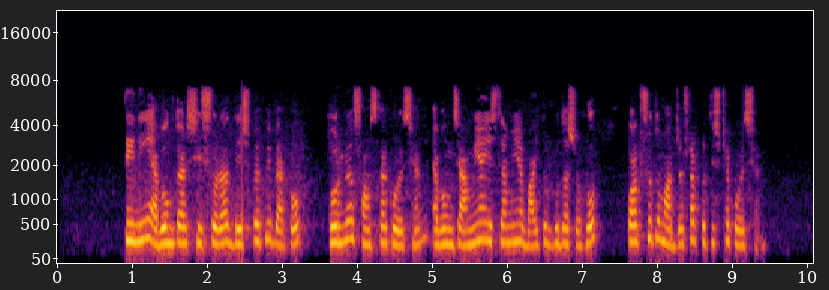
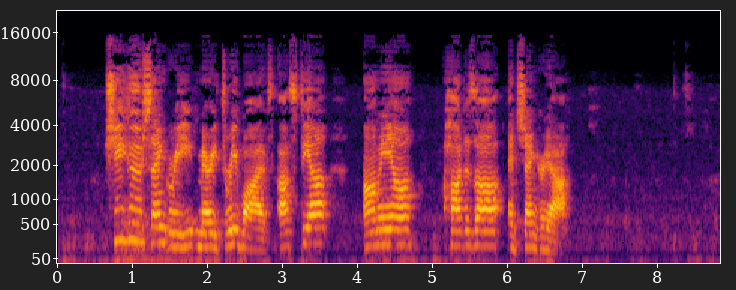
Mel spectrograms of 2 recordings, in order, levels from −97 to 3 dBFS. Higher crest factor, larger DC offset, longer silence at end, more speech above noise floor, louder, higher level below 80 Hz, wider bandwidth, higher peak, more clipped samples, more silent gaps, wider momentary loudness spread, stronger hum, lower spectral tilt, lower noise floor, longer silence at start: about the same, 16 dB vs 16 dB; neither; second, 0.65 s vs 2 s; first, 55 dB vs 42 dB; second, -18 LUFS vs -14 LUFS; second, -60 dBFS vs -50 dBFS; second, 7.4 kHz vs 15.5 kHz; about the same, -2 dBFS vs 0 dBFS; neither; neither; first, 9 LU vs 6 LU; neither; first, -6 dB/octave vs -1.5 dB/octave; first, -72 dBFS vs -56 dBFS; first, 0.9 s vs 0.65 s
